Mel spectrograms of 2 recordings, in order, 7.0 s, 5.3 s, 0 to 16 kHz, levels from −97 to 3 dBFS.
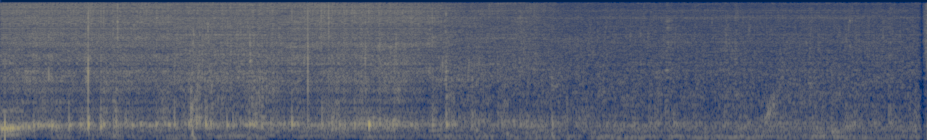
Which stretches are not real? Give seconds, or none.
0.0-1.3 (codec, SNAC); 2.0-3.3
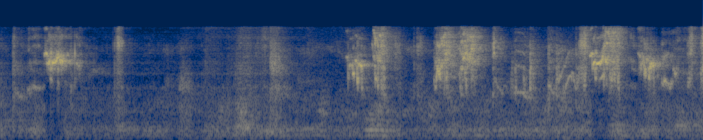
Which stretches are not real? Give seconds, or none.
0.0-2.3 (codec, HILCodec); 4.7-5.3

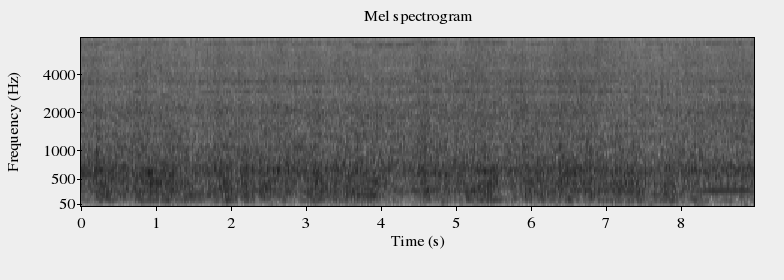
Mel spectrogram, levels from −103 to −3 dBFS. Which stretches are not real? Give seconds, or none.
none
